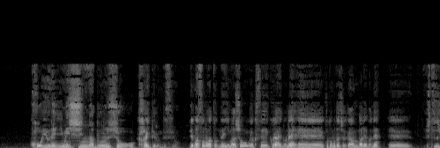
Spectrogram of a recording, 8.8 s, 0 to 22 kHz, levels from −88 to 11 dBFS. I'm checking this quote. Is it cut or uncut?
cut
